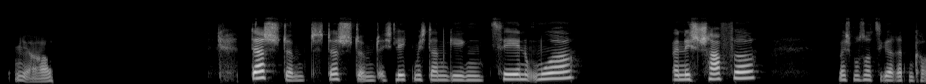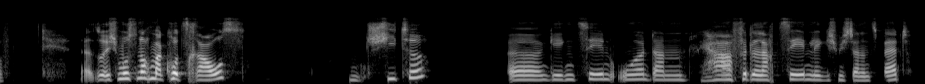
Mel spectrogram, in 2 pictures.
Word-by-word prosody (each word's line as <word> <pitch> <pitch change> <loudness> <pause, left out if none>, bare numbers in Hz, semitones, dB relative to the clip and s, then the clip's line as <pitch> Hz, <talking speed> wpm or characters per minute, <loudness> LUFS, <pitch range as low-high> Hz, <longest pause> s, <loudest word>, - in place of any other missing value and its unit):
Ja. - - -8 2.0
Das 300 +2 +8
stimmt, 190 -10 -6
das 240 0 +1
stimmt. 185 -7 -5
Ich 190 - -9
lege 220 0 -3
mich 220 -2 -6
dann 205 -1 -6
gegen 200 -1 -6
10:00, 245 +5 +1 1.0
wenn 220 0 -3
ich's 230 -1 +2
schaffe, 285 +4 +2 0.8
weil 210 - -7
ich 210 - -8
muss 210 0 -10
noch 215 -1 -6
Zigaretten 190 -2 -7
kaufen. 165 -2 -15 0.7
Also, 440 - -2
ich 435 - +3
muss 265 +1 +5
noch 290 0 +7
mal 255 -3 +7
kurz 260 -2 +6
raus 215 +9 +3 1.2
schite, 305 +7 0 0.8
äh, 210 0 0
gegen 215 0 -6
10:00, 235 -1 -2
dann, 210 -1 -6
ja, 215 +6 +1
10:15 225 0 +1
lege 205 -2 -4
ich 200 - -7
mich 205 -2 -6
dann 190 -1 -2
ins 185 0 -8
Bett. 205 +4 -2
220 Hz, 130 wpm, -23 LUFS, 205-250 Hz, 2.0 s, Das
